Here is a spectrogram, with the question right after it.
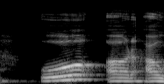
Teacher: कंठ और ओष दोनों से उच्चारण स्थान होता है किसका ओ और औ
